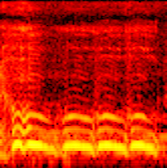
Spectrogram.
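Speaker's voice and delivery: high, loud repeated owl hooting. Retold or imitated. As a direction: hoot like a barred owl. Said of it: "You sound like a great owl".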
